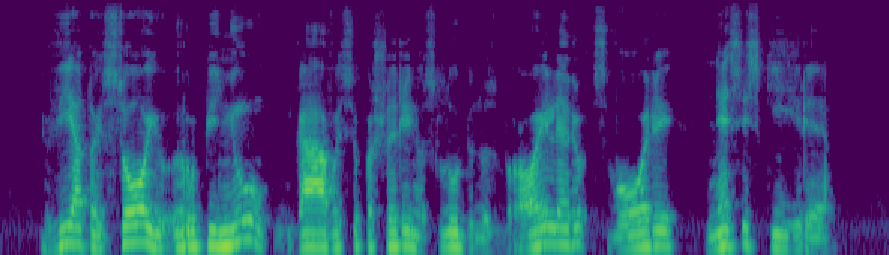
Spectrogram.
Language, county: Lithuanian, Panevėžys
